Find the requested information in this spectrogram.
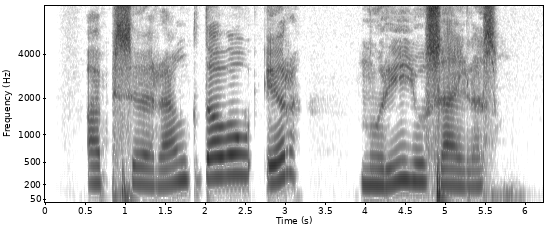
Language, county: Lithuanian, Vilnius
